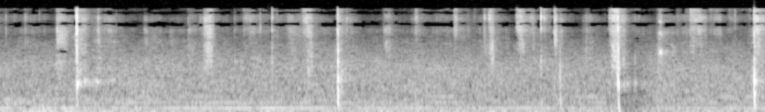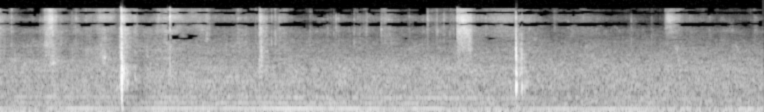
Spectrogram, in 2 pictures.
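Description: Pickleball rally: about six sharp, hollow pops of paddles striking the plastic ball, irregularly spaced and a second or so apart. A steady low hum and wind rumble run underneath.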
